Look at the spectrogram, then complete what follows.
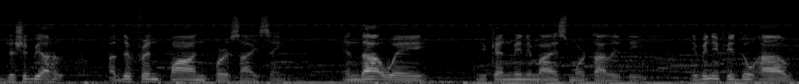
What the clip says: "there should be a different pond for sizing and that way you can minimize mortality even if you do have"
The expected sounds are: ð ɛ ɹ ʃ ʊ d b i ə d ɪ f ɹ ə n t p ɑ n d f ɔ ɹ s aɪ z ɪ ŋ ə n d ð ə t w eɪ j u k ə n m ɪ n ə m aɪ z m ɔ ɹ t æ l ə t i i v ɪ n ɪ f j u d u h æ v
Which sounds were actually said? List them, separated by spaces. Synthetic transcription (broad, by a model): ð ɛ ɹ ʃ ʊ d b i ə d ɪ f ɹ ə n t p ɑ n d f ɔ ɹ s aɪ s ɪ ŋ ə n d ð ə t w eɪ j u k ə n m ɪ n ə m aɪ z m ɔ ɹ t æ l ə t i i v ɪ n ɪ f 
